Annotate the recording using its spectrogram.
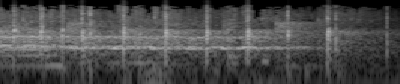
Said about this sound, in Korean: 다시 한번 우리 수고해 주시고 특별 출연해 주신 우리 삼십사의 간사님들 위해서 박수로 한번 감사의 말씀 전해드립니다. 수고하셨습니다.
